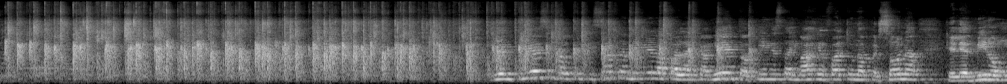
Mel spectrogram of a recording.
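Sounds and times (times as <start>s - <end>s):
audience applause: 0.0s - 7.3s
speech: 5.0s - 10.0s.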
